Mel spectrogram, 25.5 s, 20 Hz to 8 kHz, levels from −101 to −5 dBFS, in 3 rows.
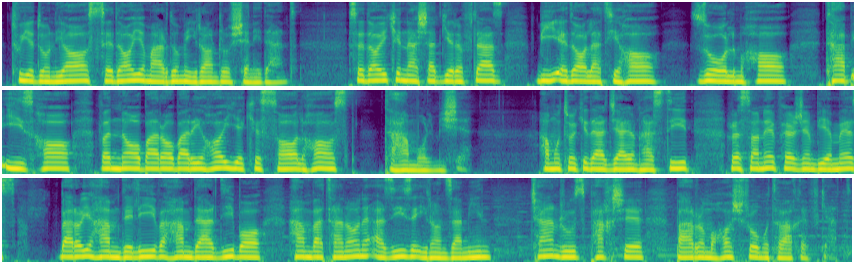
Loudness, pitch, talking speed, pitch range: -16 LUFS, 150 Hz, 115 wpm, 140-160 Hz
